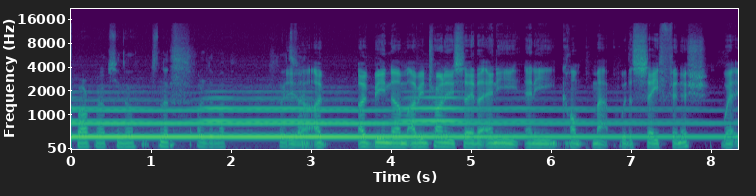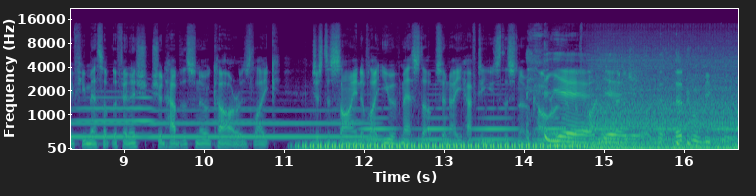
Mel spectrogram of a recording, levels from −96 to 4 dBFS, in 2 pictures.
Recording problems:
background music; very loud; throughout; 3 dB above the speech
traffic noise; very loud; from 11 s on; 3 dB above the speech

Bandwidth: 14.5 kHz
